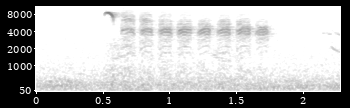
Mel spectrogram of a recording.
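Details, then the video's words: Carolina chickadee call: one sharp high introductory note followed by about seven buzzy, regularly repeated dee notes, heard over quiet background. "Chickadee call / song / sounds"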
